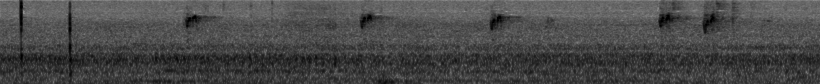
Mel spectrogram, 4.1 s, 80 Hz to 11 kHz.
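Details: Two young common house martins in the nest on 31 July 2019, fed by their parents every two or three minutes, give short, high chirps, singly or in quick pairs, about once a second, after two sharp clicks, over a faint steady hum.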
